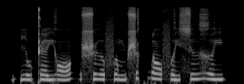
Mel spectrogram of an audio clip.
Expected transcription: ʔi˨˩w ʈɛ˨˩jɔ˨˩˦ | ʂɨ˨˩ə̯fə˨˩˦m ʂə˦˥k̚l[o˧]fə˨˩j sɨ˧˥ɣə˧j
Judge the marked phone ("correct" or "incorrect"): incorrect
